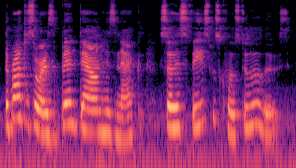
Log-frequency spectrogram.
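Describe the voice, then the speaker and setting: Woman, high voice, unhurried pace, expressive storytime read-aloud, direct asides to young children. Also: poor audio. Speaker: storytime reader, teacher.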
